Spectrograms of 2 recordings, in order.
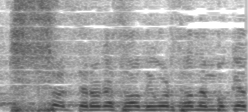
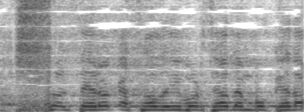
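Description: First: The list is spoken at a fast pace. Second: The list is spoken at a slower pace.

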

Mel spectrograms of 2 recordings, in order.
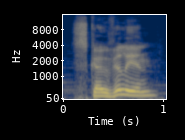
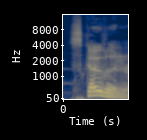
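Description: First: The name ends with a 'villion' sound. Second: The name ends with a 'villain' sound. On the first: The speaker calls it wrong. "Not Scovillion" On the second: The speaker calls it right. "Scovillain, right?"

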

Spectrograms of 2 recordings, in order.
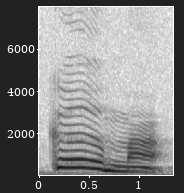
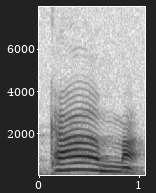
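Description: First: The first vowel is a closed nasal A. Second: The first vowel is a wide open A. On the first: The speaker calls it right. "Fica cama" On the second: The speaker calls it wrong. "Não fica cama, né? Com o A aberto"

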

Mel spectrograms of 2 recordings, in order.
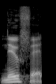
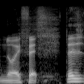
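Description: First: The name is said the plain English way. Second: The name is said with German-style vowels. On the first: The speaker calls it right. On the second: The speaker calls it wrong.

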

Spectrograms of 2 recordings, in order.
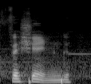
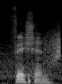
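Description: First: The word ends with a full -ing sound. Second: The word ends in -in without the g. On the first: "Not Fishing" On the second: "F-I-S-H-I-N apostrophe"

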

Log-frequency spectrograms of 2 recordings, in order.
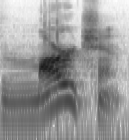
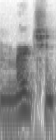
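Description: First: The first syllable sounds like 'mar'. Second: The first syllable sounds like 'mer'. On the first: The speaker calls it right. "it's marchant" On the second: The speaker calls it wrong. "it's not merchant"

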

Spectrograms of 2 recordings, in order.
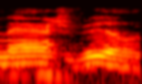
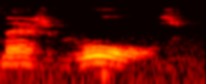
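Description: First: The last syllable is said as a clear 'vill'. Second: The last syllable is said as a reduced 'vull'. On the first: "they don't say Ville" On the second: "V-U-L, Vols"

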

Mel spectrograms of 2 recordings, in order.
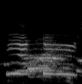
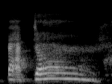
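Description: First: It is said in a squeaky mouse voice. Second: It is said in a low bear voice.

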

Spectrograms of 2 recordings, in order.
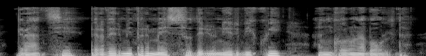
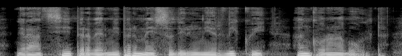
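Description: Both takes have the same delivery.

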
